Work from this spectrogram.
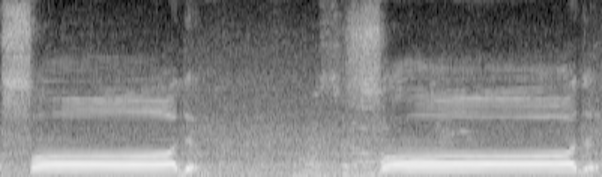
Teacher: یہ حرف مفخم یعنی مستعلیہ لیٹر ہے، جو میں نے بتایا تھا، حروف مستعلیہ 7 لیٹر ہے، ان میں سے ایک صاد لیٹر ہے جو تھک بولڈ اور مفخم کر کے تفخیم کر کے پڑھنا چاہیے اس لیٹر کو، یعنی موٹی آواز میں پڑھنا چاہیے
